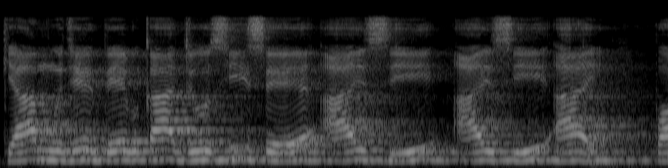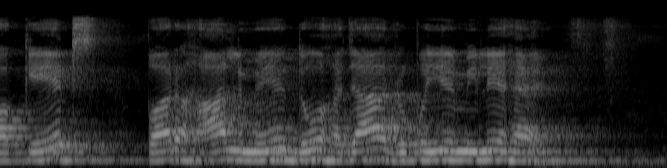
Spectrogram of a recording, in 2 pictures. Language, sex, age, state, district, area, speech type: Hindi, male, 30-45, Bihar, Darbhanga, rural, read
